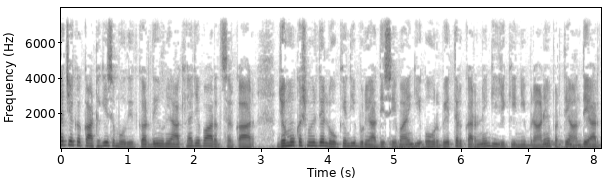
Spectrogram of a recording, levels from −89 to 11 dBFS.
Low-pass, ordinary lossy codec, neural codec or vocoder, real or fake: 7.2 kHz; none; none; real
